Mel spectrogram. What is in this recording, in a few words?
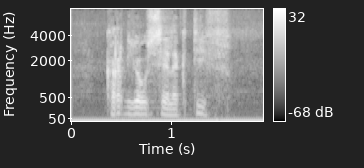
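"cardioselectief", Dutch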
